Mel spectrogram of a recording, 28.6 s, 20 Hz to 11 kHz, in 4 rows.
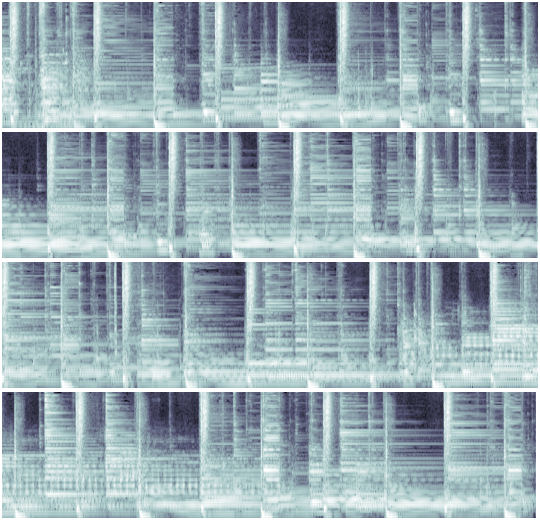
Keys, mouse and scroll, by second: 3.7-11.5 drag, 12.1-13.5 scroll down 1, 14.7 right click, 15.7 click, 16.6-19.0 scroll down 1, 22.2 shift+click, 23.0-23.3 scroll up 1, 24.3-24.7 scroll up 1, 25.6 ctrl+alt+shift+e, 27.0 scroll up 1.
